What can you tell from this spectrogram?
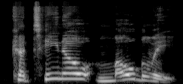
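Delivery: ordinary talk, nothing marked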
